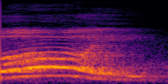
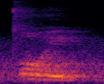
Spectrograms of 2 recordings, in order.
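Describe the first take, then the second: First: It is said happily and with excitement. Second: It is said dryly, with no emotion.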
